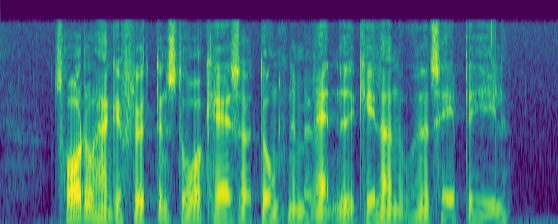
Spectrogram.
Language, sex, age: Danish, male, 58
